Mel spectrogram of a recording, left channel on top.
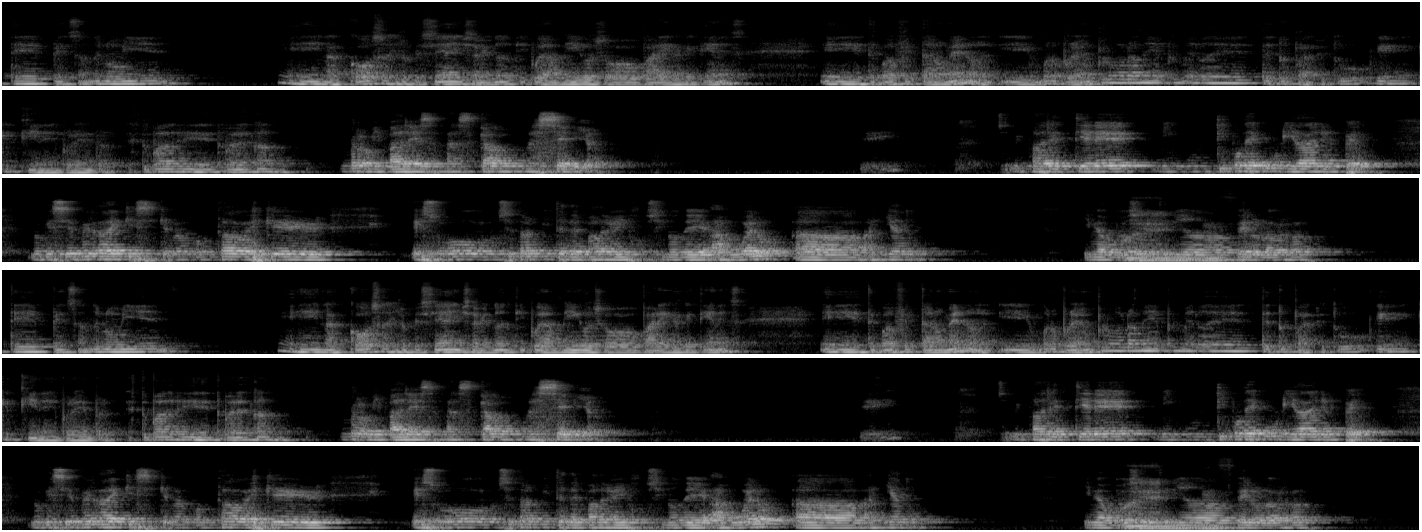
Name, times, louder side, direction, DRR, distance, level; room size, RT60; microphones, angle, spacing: voice 1, 0.0-1.7 2.8-17.0 22.8-23.2 39.5-40.6, right 1 dB, 45° right, 0 dB, 0.9 m, -30 dB
voice 2, 17.6-20.2 23.7-23.9 24.1-27.8 28.1-32.1 32.5-37.5 39.2-41.4, left 1 dB, 5° left, -5 dB, 1.9 m, -27 dB
9.0 x 3.9 x 3.1 m, 0.90 s
head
